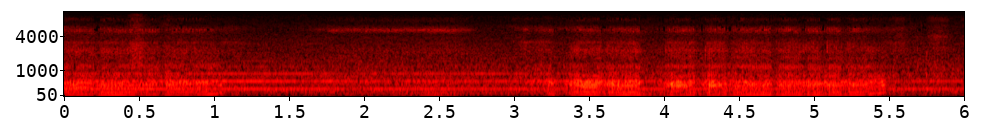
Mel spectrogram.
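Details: Low rumbling snores repeating against a steady background hum and an outdoor whining noise, from a sleeping man; snoring.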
